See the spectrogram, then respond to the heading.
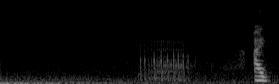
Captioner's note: creaking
